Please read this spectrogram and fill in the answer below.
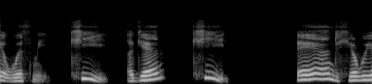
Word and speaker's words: き: Key.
